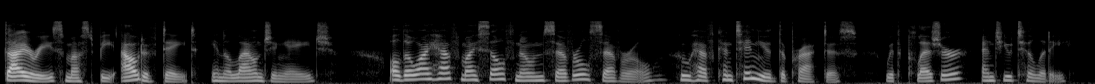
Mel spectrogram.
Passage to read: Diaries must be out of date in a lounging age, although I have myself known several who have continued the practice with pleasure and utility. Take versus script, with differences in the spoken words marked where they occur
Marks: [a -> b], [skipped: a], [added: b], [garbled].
Diaries must be out of date in a lounging age, although I have myself known several [added: several] who have continued the practice with pleasure and utility.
